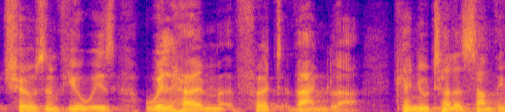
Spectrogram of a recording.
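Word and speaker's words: Furtwängler: you can starting now well Vilhelm foods Engler as you should probably it be pronounced because there's an umlaut on the a in his name was a great germanic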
